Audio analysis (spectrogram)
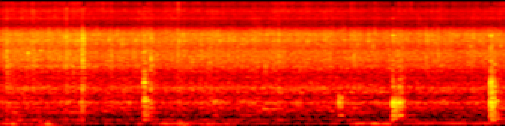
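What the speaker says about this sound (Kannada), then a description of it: "ಇದು ಚೆನ್ನಾಗಿ ಹಸಿ ವಾಸನೆಯಾಗಿ ಸ್ವಲ್ಪ ಬ್ರೌನ್ ಕಲರ್ ಬರಬೇಕು ಅಲ್ಲಿವರೆಗೂ ನಾವು ಇದನ್ನು ಫ್ರೈ ಮಾಡ್ಕೋಬೇಕು" Sprouted horse gram fries in a pan under a continuous soft sizzle, with a handful of spaced scraping stirs from nearby.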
